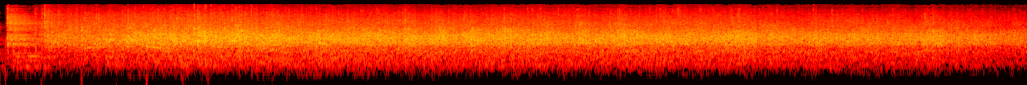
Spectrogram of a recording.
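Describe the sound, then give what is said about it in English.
Sustained audience applause welcoming Ralph Nader to give his speech, a dense wash of many hands clapping that holds steady and loud for about ten seconds with no talking over it. “Please give a rounding applause to Ralph Nader, our hero.”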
